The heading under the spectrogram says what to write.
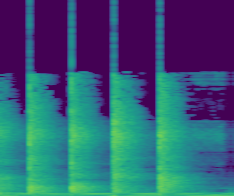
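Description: Four sharp hand claps land in an even, steady rhythm, like one person applauding briefly, over a faint low background hum with no voices.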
